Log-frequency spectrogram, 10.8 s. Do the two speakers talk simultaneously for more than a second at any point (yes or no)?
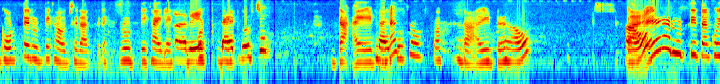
no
